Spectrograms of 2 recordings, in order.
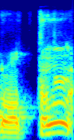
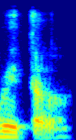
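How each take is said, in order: First: The first vowel is an o sound. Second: The first vowel is an i sound. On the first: "bisa dibaca rotel" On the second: "atau ritel. Dua-duanya boleh"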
